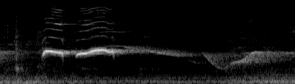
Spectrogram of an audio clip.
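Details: Poksay Hongkong (masked laughingthrush) singing actively: two loud wavering whistles running into a long level tone, then a softer dipping and rising whistle.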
